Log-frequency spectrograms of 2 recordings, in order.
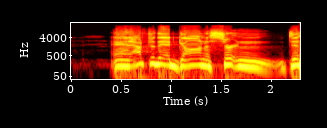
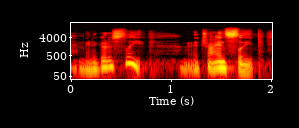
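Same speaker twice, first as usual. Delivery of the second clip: much softer, under the breath; quiet self-talk; 3 semitones lower, 9 dB quieter, faster than usual. Retold or imitated. Lying in the tent telling himself to sleep, softly. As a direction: murmur it to yourself in the dark.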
